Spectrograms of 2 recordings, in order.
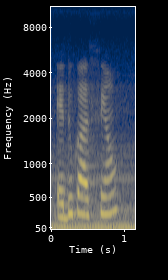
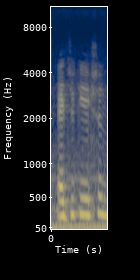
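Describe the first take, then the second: First: The word is pronounced the French way. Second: The word is pronounced the English way.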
